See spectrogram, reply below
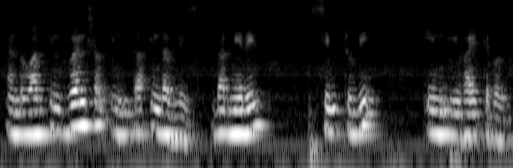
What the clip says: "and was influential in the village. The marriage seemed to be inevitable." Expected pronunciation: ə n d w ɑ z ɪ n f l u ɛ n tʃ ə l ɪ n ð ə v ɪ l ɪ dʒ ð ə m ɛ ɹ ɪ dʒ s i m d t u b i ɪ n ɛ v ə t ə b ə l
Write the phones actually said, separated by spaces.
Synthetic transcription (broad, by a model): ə n d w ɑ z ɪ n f l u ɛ n ʃ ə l ɪ n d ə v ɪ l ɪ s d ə m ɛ ɹ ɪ z s i m d t u b i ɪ n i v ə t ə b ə l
